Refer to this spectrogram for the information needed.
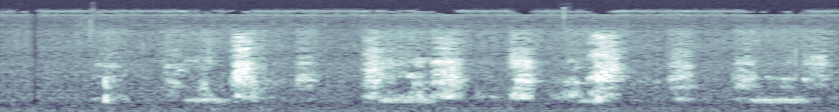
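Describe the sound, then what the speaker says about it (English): A dog whimpers and yips in a series of short, faint, high-pitched cries as it suffers a seizure while another dog stays beside it, the sounds coming in irregular bursts close by. "Is that dog apparently dead? no, it's having a seizure."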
